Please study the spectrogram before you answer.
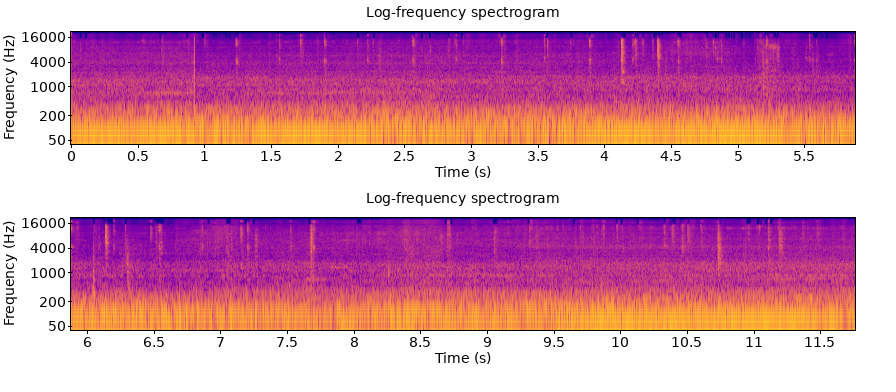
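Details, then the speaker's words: Honda Civic engine first start, small coolant leak at intake manifold fitting; even low rumble with steady firing beat and light clicks, no check engine light; normal engine running. "So, we are I'm calling it. I think that's a good decent first run. No check engine light."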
